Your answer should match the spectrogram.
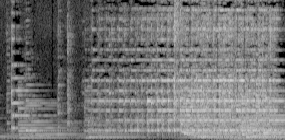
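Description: Guzheng solo: single plucked notes ring out, then from about a second in a fast, dense stream of plucked notes grows steadily louder, with a downward run of notes near the end.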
